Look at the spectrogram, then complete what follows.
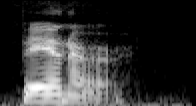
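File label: "banner", US English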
